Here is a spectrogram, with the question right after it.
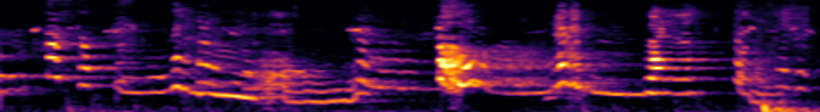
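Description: Beagle puppies give high, wavering whines and sharp yips in quick, irregular bursts.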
